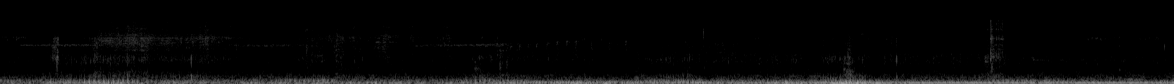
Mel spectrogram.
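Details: Affectionate stray cat on a cat island, recorded with a GoPro HERO8 Black, giving a continuous deep pulsing purr that swells toward the end, with scattered soft clicks and a faint high whistle in the background.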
